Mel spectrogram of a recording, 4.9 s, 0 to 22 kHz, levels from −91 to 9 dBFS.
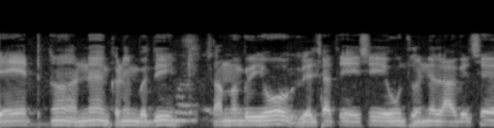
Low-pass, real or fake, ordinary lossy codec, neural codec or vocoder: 7.2 kHz; real; none; none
